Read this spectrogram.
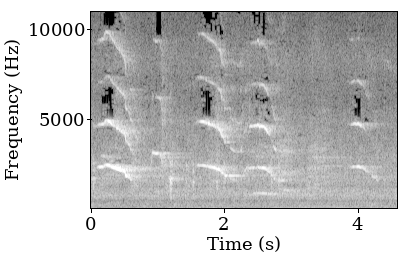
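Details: Malayan tapir pairing at Tama Zoological Park's tapir enclosure: a series of about five high, piping squeals, each a short whistle curving downward, spaced roughly a second apart and fading toward the end.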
